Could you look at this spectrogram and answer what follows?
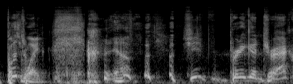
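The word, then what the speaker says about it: Plitzuweit: I've decided if you say it real fast without syllables, you can pronounce it correctly. Blitzerwhite.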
